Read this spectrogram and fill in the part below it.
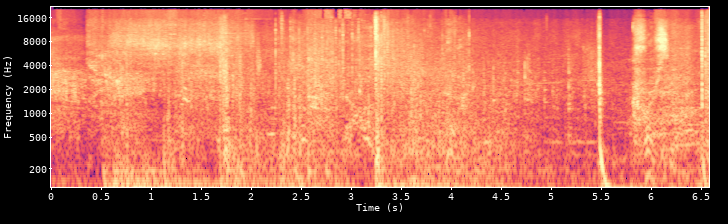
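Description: Confringo blasting spell explosions hit in a fantasy wizard battle: a sharp crack, then heavy booming blasts with low rumbling tails, two main bursts several seconds apart under loud ongoing combat noise, with voice-like shouts mixed in.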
